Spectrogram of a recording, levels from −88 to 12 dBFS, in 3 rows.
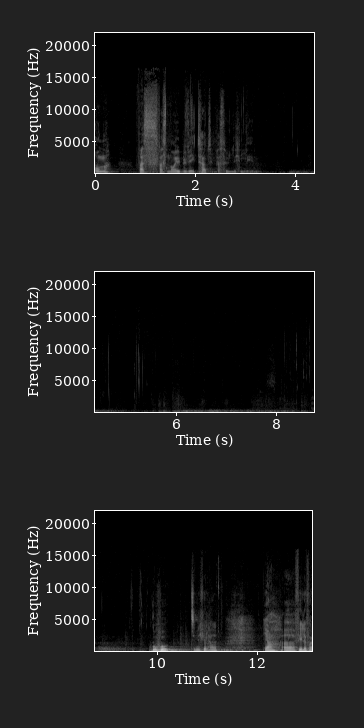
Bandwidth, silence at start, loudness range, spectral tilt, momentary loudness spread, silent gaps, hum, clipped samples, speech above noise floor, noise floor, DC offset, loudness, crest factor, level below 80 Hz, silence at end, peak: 16 kHz; 0 s; 18 LU; -6.5 dB/octave; 26 LU; none; none; under 0.1%; 42 dB; -74 dBFS; under 0.1%; -33 LUFS; 28 dB; -76 dBFS; 0 s; -10 dBFS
